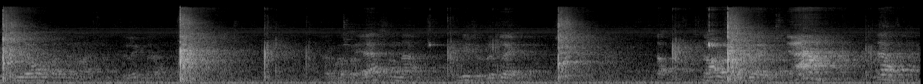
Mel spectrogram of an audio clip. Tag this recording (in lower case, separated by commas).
speech, crash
